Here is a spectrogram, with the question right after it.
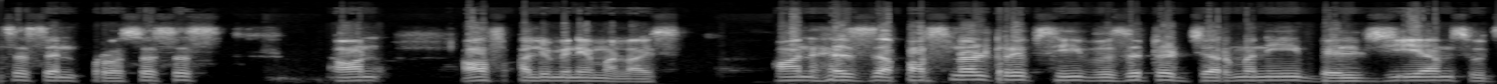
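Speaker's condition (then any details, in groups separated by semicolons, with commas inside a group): No condition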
